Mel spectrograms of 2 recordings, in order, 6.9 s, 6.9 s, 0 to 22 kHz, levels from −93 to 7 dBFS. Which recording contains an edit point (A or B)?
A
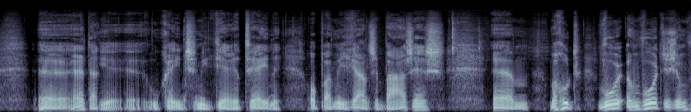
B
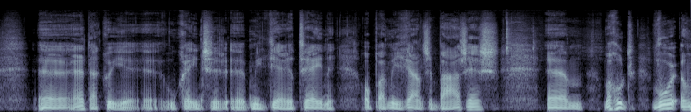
A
